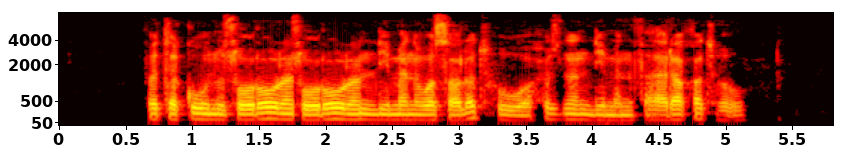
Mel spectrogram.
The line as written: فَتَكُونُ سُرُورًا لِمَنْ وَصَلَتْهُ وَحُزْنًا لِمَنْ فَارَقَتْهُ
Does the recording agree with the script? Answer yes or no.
no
